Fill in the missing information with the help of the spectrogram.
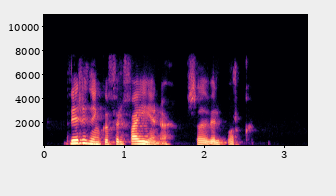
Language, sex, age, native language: Icelandic, female, 30-39, Icelandic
